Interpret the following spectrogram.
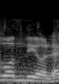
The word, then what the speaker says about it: bondiola: almóndiga mondiola mondiola o bondiola lo que pasa que mira la palabra la mayonesa o la mayonesa la palabra es bondiola pero mondiola es hermosa mondiola es hermosa Pero no no existe mondiola tengo miedo decirlo mal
